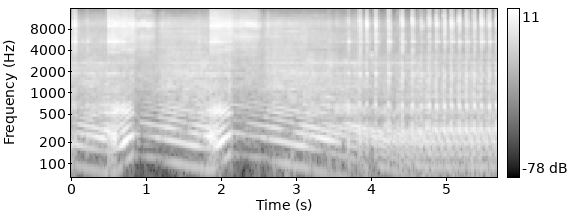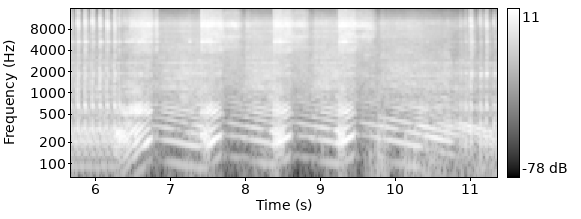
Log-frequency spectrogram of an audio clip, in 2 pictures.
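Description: Fantic motorcycle's two-stroke engine revved in repeated throttle blips, pitch rising and falling each time, with a rattling, rasping clatter from the bottom end, which the owner takes for worn-out crankshaft bearings.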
